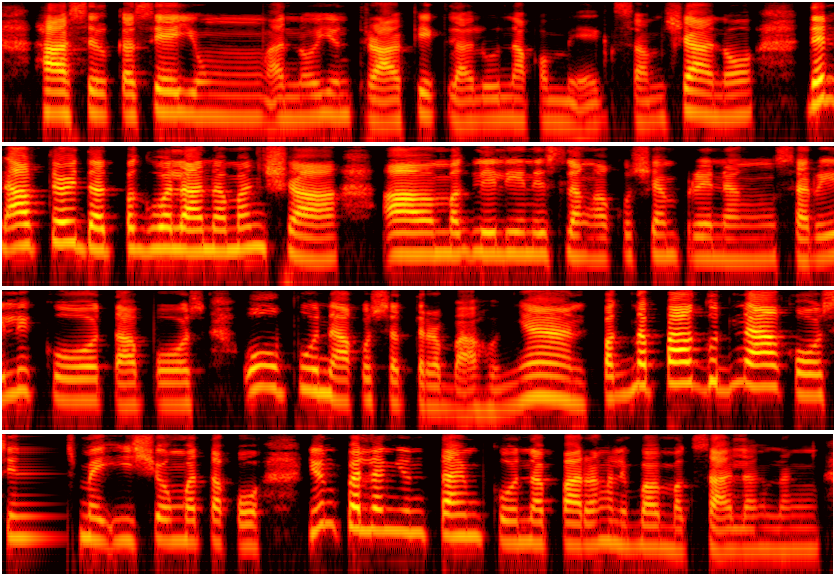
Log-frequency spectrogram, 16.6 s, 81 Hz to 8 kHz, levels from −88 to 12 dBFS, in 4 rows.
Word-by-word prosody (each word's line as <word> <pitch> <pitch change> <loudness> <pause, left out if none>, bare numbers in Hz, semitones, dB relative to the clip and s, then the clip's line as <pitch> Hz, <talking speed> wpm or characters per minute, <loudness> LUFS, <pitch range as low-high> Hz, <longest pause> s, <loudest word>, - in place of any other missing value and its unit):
hassle 210 -1 +3
kasi 205 +2 0
'yong 185 -1 -13
ano 180 +2 -9
'yong 195 0 -10
traffic 170 +3 -3
lalo 160 +2 -9
na 170 -1 -8
kung 160 0 -18
may 150 - -15
exam 155 +1 -13
siya 205 +3 +1
'no. 195 +2 -7 0.2
Then 300 +5 +6
after 305 +3 +6
that, 275 -2 +4
'pag 275 - -2
wala 275 -1 +5
naman 275 +3 -3
siya, 210 -6 +3 0.3
ah, 235 0 +7
maglilinis 235 -1 -4
lang 215 - 0
ako 200 +2 -10
siyempre 215 -2 -5
ng 195 0 -8
sarili 210 +10 -3
ko 220 -5 -5
tapos 190 0 -5 0.2
uupo 315 0 -5
na 215 -7 +1
ako 220 - -11
sa 205 - -5
trabaho 170 -4 -7
niyan, 230 0 +1
'pag 240 +1 0
napagod 380 +2 +6
na 345 -2 +9
ako 260 -5 -4
since 270 +1 -10
may 260 -3 -3
issue 245 +1 -5
ang - - -10
mata 235 0 -4
ko, 205 -1 -8 0.3
'yon 380 +5 -2
pa - - +8
lang 345 -1 -1
'yong 320 -1 -9
time 285 -1 +2
ko 255 -3 -12
na 225 - -1
parang 220 -1 -1
halimbawa 205 -3 -5
magsalang 180 +1 -3
ng, 180 0 -18
220 Hz, 200 wpm, -21 LUFS, 195-270 Hz, 0.3 s, na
